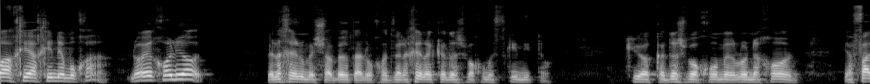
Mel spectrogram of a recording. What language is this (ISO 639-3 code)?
heb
